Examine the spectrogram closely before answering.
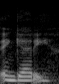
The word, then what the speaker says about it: En-gedi: I think it's En-gedi. Okay. Think of like Serengeti.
